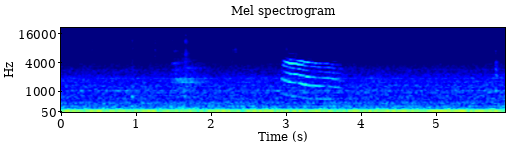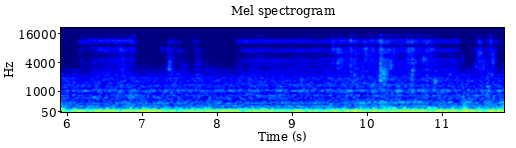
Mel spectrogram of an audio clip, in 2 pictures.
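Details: Attention-seeking house cat Mugi meows in the kitchen as someone stands at the counter: one clear descending meow early on, then clattering and rustling kitchen noises over a constant low hum.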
